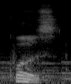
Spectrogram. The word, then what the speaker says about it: quoz: And rhymes with Oz. Oh, I think I said that wrong. Is it cause?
